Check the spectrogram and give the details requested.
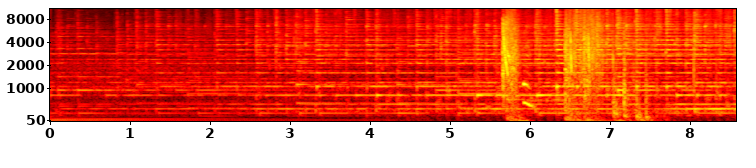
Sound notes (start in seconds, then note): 5.6 gun firing; 6.4 grunting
